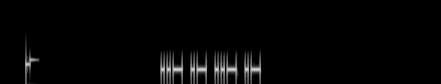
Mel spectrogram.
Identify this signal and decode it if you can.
Morse code, heard as a keyed tone, about 40 wpm, 700 Hz. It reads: UAUA
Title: All Cut Numbers - 4-Digit 40wpm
